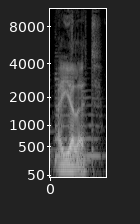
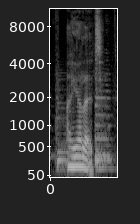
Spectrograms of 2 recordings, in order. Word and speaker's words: Ayelet: Ayelet. – Ayelet. It's a lovely name. – It is a great name. And why did you want to talk to her? – So I wanted to talk to Ayelet Waldman because, well, there are a couple reasons.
